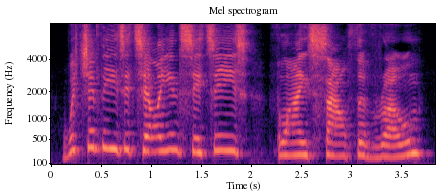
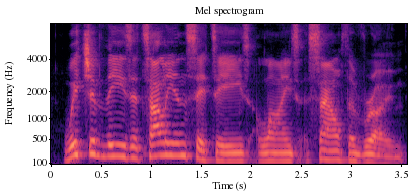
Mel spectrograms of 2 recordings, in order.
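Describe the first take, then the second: First: Exaggerated Liverpool Scouse accent, slow and higher; slow Scouse quiz-host voice. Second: Said in the usual way. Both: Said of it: "I'll say it again".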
